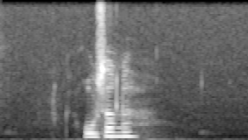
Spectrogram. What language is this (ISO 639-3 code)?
dan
